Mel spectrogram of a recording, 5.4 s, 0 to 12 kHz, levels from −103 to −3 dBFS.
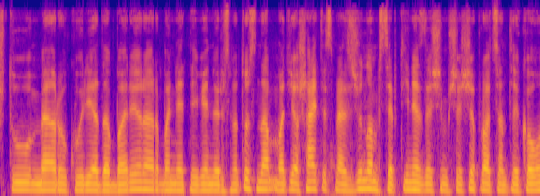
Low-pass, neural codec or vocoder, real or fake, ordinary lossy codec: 9.9 kHz; none; real; Opus, 24 kbps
